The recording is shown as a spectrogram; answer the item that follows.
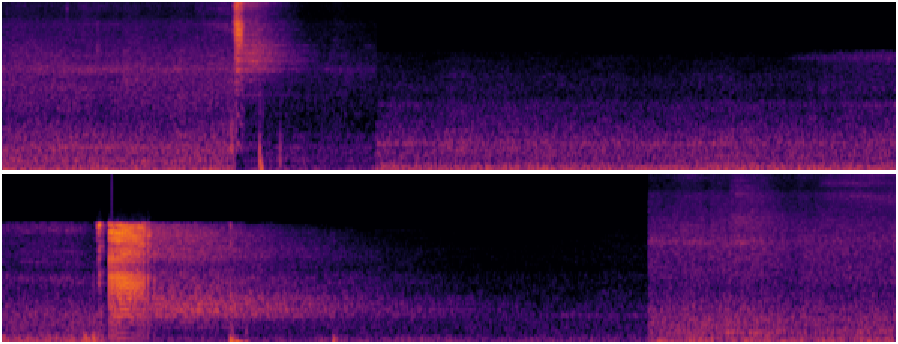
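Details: Background hiss broken by sharp whooshing swishes and a brief air-brake-like burst, with no animal call present.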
